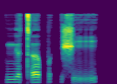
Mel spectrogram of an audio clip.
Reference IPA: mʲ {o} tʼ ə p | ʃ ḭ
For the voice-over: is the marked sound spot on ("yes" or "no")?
yes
